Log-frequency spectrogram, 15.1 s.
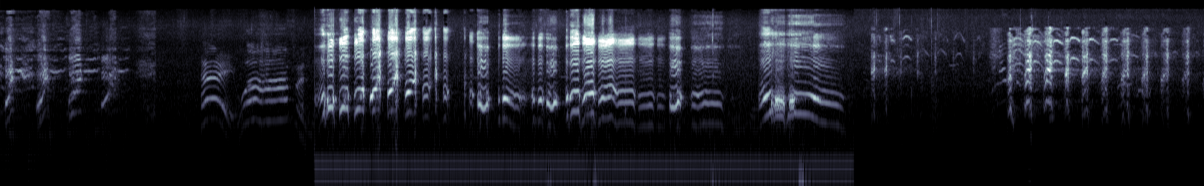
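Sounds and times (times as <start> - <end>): high-pitched giggling laughter: 0.0 - 1.7, 4.0 - 8.9, 9.5 - 15.0
steady low hum: 4.0 - 10.7.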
